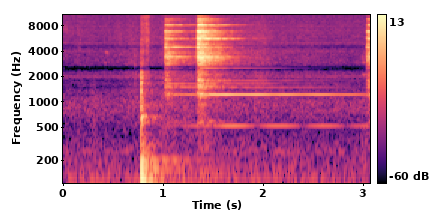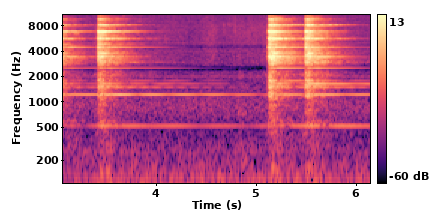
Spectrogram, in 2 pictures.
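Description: Ship's bell struck in three pairs, two quick strikes a pair, ringing on between the pairs: the arrival bells for a rear admiral. A single thump comes just before the first pair.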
